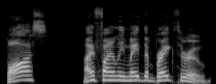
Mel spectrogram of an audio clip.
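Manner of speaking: calling out the big news to his boss. A narrator's reading. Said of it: "called out to his captain".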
